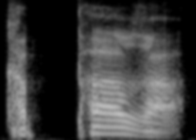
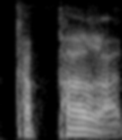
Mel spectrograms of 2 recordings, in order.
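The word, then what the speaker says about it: כפרה: Modern Hebrew emphasis is almost always on the last syllable. Words that are not of modern Hebrew origin, like Moroccan Arabic, it's not going to be on the last syllable to make that difference.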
